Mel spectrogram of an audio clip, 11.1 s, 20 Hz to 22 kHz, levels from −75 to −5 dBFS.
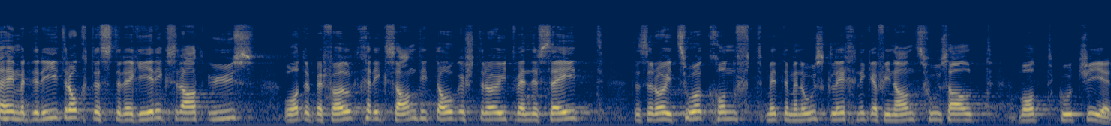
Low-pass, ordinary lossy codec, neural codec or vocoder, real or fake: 10.8 kHz; none; none; real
